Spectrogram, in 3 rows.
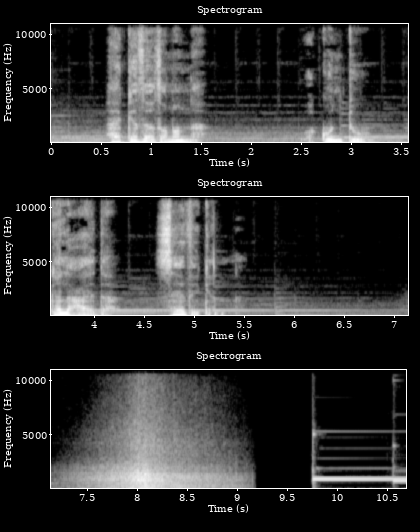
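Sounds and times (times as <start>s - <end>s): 
speech: 0.6s - 1.6s, 2.7s - 5.4s
soft whoosh: 7.2s - 9.2s
doorbell chime at an apartment door: 9.8s - 10.6s.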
